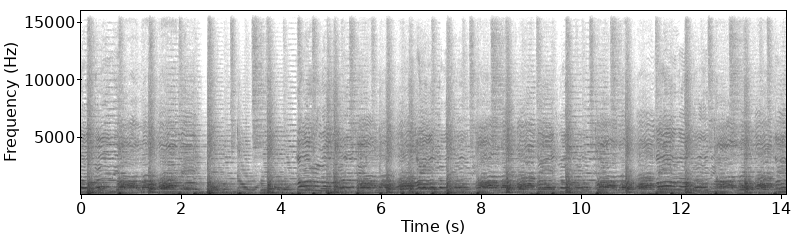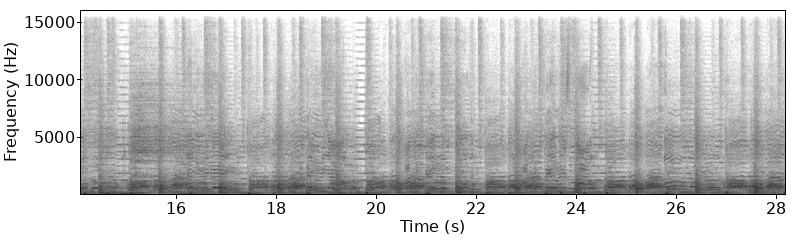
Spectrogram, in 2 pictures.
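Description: Gospel praise team singing together into microphones, backed by a live drum kit keeping a steady beat.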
